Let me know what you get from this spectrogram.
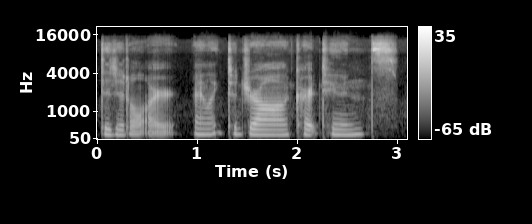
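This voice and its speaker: A woman's voice: on the low side, level tone, takes it slowly, no echo. A young adult woman chatting casually as an interview guest, giggly and informal, often hedging what she says. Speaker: podcast guest, audio roleplay creator.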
